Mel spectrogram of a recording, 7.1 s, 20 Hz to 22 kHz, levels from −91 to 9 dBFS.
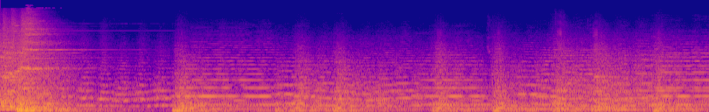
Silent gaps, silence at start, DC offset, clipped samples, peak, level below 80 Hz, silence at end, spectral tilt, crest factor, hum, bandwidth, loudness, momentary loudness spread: none; 0 s; under 0.1%; under 0.1%; -4 dBFS; -36 dBFS; 0 s; -6 dB/octave; 20 dB; none; 16.5 kHz; -24 LUFS; 9 LU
